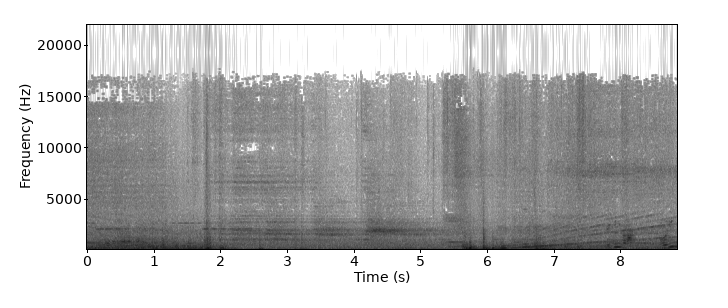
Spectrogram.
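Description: A Kintetsu 7000 series train runs steadily on the subway Chuo Line between Hommachi and Nagata, with a deep rumbling roar, wheels clattering and rising and falling motor whines, loud throughout, with a brief screech of wheels midway.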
